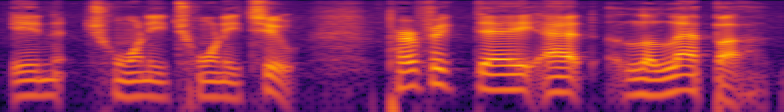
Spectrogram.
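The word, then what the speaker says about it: Lelepa: Cruisers, get ready for the Perfect Day at La Pela. Wait, hold on. I think I know how to say this. La Lepa.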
